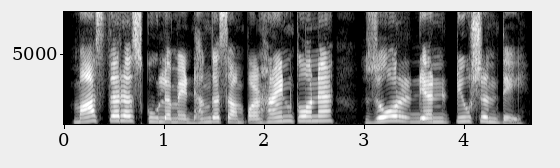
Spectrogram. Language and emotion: Sindhi, neutral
